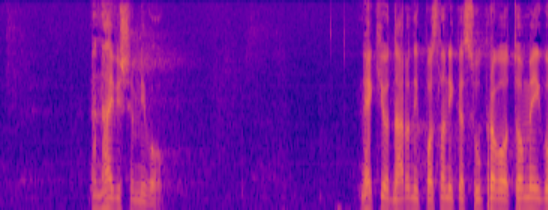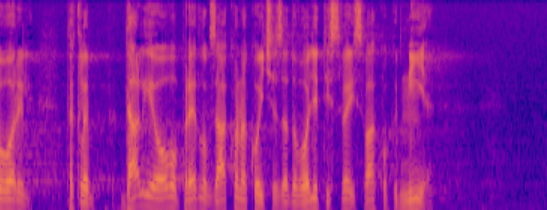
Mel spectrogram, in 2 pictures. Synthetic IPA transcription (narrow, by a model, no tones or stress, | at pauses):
nanaːjʋiʃe̞mniʋo̞̰u | nekio̞d̪naːɾo̞d̪nixpo̞slˠanikasuupɾaʋoːt̪o̞me̞iɡo̞ʋo̞ɾilid̪̥akle̞d̪alijeo̞ʋo̞pɾe̞ːd̪lˠo̞ɡzaːko̞nako̞jit͡ɕe̞zad̪o̞ʋo̞ʎit̪isʋe̞isʋako̞ɡnijḛ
